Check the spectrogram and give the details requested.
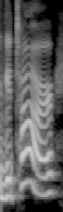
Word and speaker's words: guitar: of an interesting spelling it starts with GUI but we pronounce this as git so a guitar is a musical instrument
